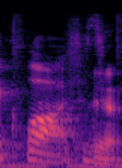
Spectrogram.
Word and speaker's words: Klaus: you've got clothes house I always say it wrong it's not we always say Klaus Klaus yeah then you have on you I'll tell you what mr.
